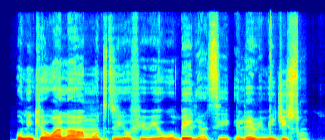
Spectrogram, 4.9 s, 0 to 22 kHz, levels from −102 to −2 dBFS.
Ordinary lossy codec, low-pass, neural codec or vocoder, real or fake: none; none; vocoder, 48 kHz, 128 mel bands, Vocos; fake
